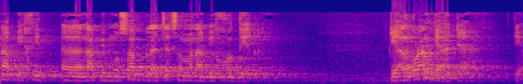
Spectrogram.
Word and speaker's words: Khadir: Kalau yang masyhur itu bacanya pakainya Khadir. Jadi bisa dibaca Khadir, bisa dibaca Khidor. Tapi yang masyhur Khadir, pakainya Kho. Harokatnya difathahkan Kho-nya. Walaupun di kita seringnya dikasrokan Khidir. Tapi yang benar bukan Khidir, tapi bacanya Khadir.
